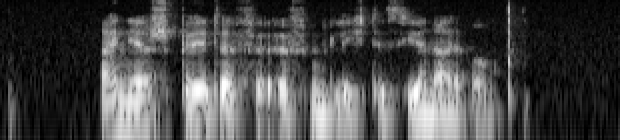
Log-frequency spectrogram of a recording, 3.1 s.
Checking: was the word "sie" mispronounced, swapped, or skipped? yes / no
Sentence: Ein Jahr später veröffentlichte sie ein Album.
no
